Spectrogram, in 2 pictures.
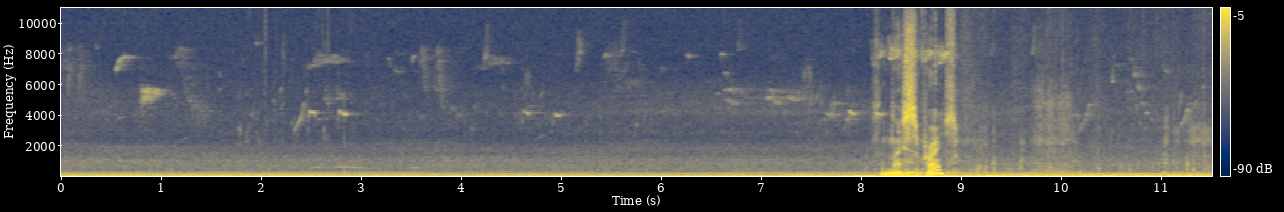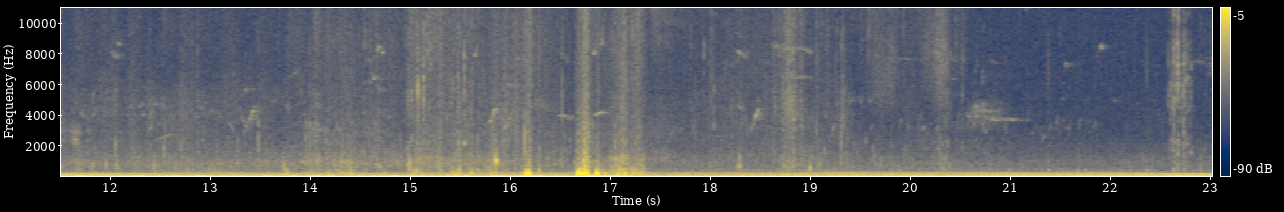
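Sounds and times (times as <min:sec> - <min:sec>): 
great tits calling on a grassy slope: 0:00.1 - 0:22.3
steady low outdoor rumble: 0:05.4 - 0:23.0
chiffchaffs calling on a grassy slope: 0:07.5 - 0:19.3
speech: 0:08.2 - 0:09.1.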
